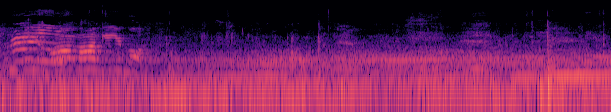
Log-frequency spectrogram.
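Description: A voice for the first second or so, then a steady low engine drone, like a motor vehicle running nearby.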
